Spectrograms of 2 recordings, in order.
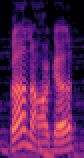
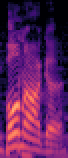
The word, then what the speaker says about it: Bonaga: While Bonaga is commonly mispronounced Banaga, the real name is actually Bonaga, the same way Bongolia isn't Bongolia.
